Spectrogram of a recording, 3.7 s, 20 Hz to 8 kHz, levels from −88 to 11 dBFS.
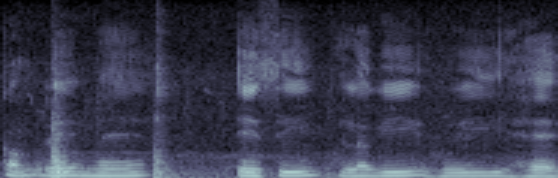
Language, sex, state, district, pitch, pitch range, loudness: Hindi, male, Madhya Pradesh, Katni, 155 Hz, 140-160 Hz, -20 LUFS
